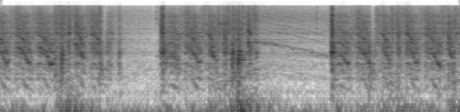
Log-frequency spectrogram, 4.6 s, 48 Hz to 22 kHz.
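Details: Chrysler Voyager old diesel, hard cold start at -17°C (feels like -27°C): long labouring crank with uneven coughs and stumbles trying to catch; owner suspects stuck or failed glow plugs.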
